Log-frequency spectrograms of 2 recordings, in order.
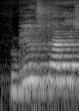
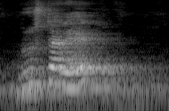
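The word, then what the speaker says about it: Brewster: বিষয়, সেটা হচ্ছে আমাদের ব্রিউস্টারের সূত্র, এবং খুবই গুরুত্বপূর্ণ যেটা এই চ্যাপ্টারে। প্রতিসরণ ঘটবে এখানে একটা মিউ মাধ্যমে। ব্রুস্টারের, বাংলায় ব্রুস্টার বলে উচ্চারণটা ব্রিউস্টার এর সূত্র।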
